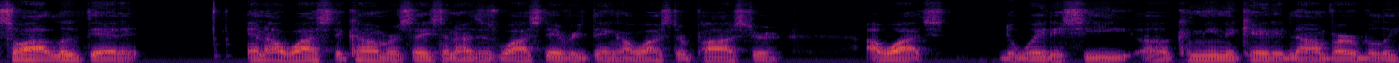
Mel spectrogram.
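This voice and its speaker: Speaking at a fairly quick pace, a man uses a dark, mellow tone, fairly low pitch and monotone, flat intonation. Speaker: commentary vlogger. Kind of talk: casual monologue commentary. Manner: casual, clipped speech; halting, repeats words.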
